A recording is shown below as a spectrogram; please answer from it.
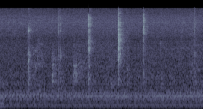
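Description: A person chewing food, with light clicks about every half second over a steady low hum.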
